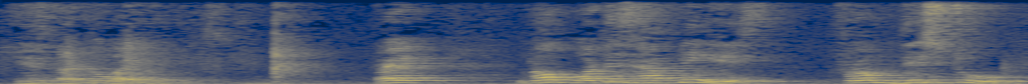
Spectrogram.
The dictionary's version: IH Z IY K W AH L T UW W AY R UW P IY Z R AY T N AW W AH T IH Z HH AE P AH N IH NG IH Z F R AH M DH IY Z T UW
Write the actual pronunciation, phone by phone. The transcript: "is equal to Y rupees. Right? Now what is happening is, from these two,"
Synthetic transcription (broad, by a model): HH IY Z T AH N T UW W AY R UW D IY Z R AY T N AW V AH T IH Z HH AE P AH N IH NG IH Z F R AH M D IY S T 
